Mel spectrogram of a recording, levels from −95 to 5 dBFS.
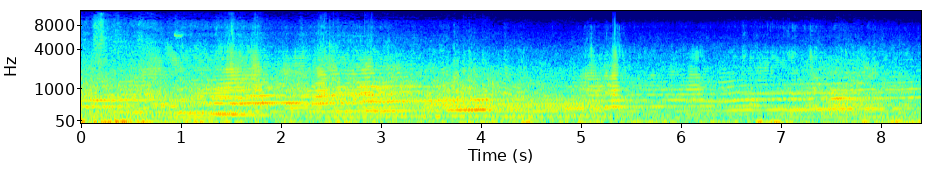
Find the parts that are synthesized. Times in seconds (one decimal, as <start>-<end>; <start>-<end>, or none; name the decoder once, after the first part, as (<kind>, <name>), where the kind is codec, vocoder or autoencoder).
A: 7.0-7.7 (vocoder, BigVGAN v2)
